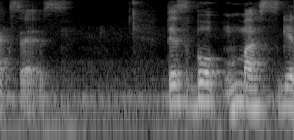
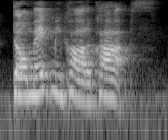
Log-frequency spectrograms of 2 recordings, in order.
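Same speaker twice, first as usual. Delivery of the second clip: loud, higher sharp warning; 5 semitones higher, 10 dB louder than usual. Acted. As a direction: threaten him, loud. Threatening an aggressive man.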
